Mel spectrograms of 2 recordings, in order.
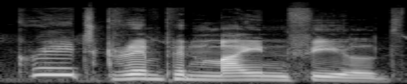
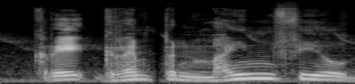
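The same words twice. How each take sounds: First: It is said in an Irish accent. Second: It is said in a Scottish accent. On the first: The speaker calls it right. "That's Irish. There you go" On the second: The speaker calls it wrong. "That's that's Scottish"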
